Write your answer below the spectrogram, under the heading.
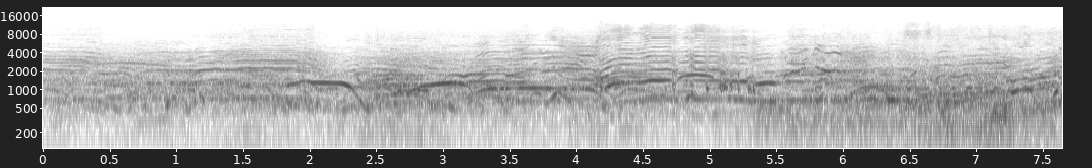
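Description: A dense crowd of high-pitched young voices screams and shrieks continuously, overlapping wails and excited cries rising and falling together, loud and close throughout.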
